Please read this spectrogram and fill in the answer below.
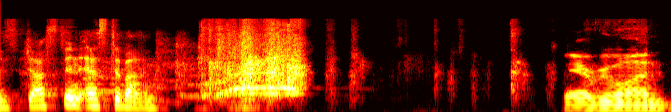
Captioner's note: audience applauding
